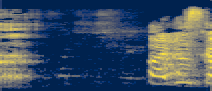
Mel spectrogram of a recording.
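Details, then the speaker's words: Girl burping: a faint voice fades, then a loud, rough, drawn-out belch of about half a second. "oh no I feel a burp coming I can't burp this back up"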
